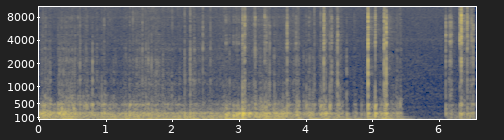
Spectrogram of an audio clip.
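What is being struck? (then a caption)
Metal mesh microphone grille. Long glittery claw nails tap quickly on the bare black metal mesh grille of a studio microphone. The result is a rapid run of short, clicky taps over a low, rumbling hum that drops out briefly before the sharp tapping resumes.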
